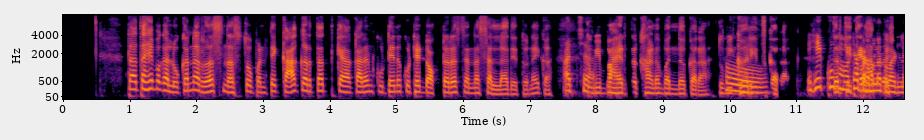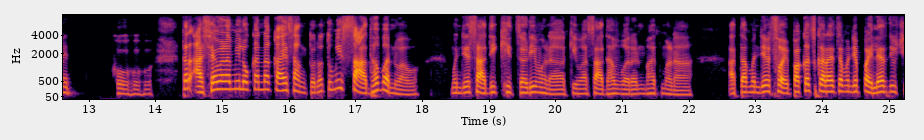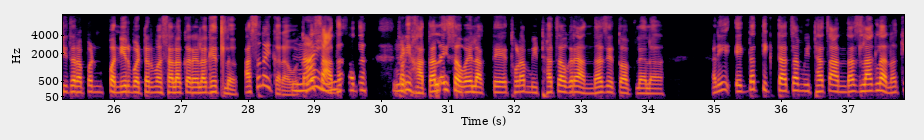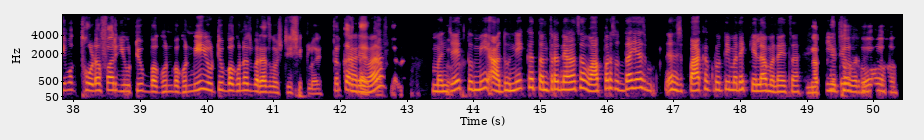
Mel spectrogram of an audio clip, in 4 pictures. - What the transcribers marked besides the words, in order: tapping; other noise
- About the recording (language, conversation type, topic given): Marathi, podcast, स्वयंपाक करायला तुमची आवड कशी वाढली?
